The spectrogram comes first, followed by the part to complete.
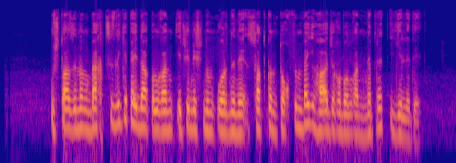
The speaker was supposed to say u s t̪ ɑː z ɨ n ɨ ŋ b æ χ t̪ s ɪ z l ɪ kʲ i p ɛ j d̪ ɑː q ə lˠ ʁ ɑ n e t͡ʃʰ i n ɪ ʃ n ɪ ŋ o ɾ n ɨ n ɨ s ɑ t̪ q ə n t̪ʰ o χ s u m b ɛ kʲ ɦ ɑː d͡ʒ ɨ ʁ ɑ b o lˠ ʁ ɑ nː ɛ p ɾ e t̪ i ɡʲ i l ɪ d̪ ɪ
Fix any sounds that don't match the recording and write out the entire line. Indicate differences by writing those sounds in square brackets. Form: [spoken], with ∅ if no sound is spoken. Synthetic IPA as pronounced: u s t̪ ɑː z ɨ n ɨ ŋ b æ χ t̪ s ɪ z l ɪ kʲ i p ɛ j d̪ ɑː q ə lˠ ʁ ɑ n e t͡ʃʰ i n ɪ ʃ n ɪ ŋ o ɾ n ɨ n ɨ s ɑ t̪ q ə n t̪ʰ o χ s u m b ɛ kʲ ɦ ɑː d͡ʒ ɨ ʁ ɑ b o lˠ ʁ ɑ nː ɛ p ɾ [ɛ] t̪ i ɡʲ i l ɪ d̪ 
